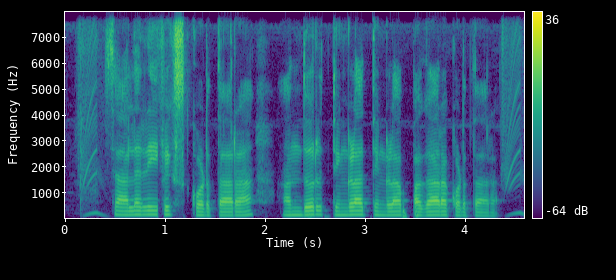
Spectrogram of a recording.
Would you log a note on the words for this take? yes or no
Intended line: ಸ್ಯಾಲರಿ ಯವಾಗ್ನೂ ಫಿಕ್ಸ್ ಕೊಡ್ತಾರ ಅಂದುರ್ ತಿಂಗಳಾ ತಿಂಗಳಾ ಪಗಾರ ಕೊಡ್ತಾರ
yes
